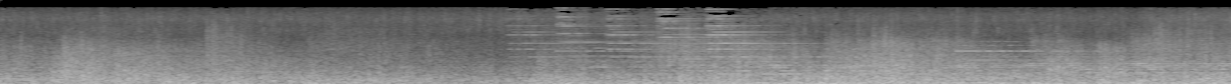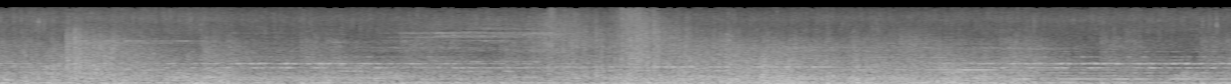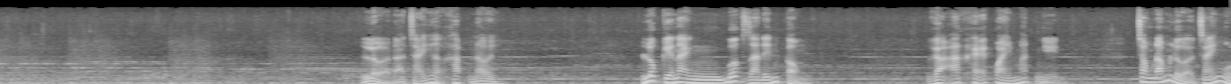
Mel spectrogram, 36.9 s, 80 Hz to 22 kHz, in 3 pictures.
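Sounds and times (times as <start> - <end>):
deep rumbling thunder in a thunderstorm: 0.0 - 36.9
steady rain in a thunderstorm: 0.0 - 36.9
speech: 28.3 - 29.8, 31.0 - 32.8, 33.9 - 35.4, 36.0 - 36.9.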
